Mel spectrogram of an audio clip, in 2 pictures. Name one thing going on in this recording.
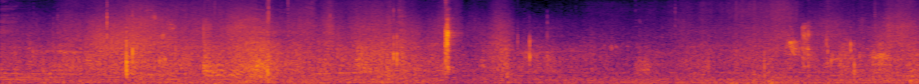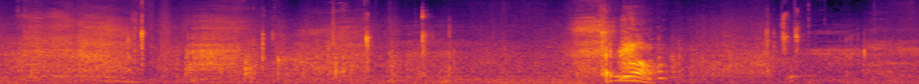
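A woman breathes heavily and sighs close by.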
